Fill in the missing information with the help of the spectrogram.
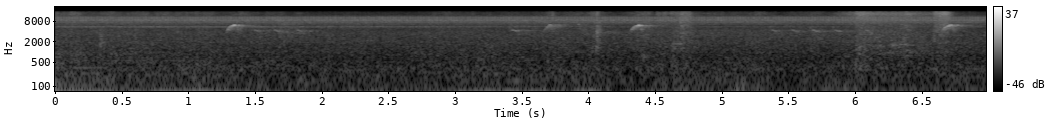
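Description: Small bird chirping outside: short high, upward-flicking calls, each trailing into a few softer lower notes, about four times over a low hum of city background. A brief cloth rustle comes near the end.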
